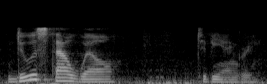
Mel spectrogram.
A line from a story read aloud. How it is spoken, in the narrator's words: God gently challenges Jonah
